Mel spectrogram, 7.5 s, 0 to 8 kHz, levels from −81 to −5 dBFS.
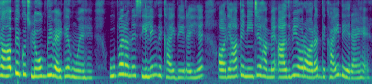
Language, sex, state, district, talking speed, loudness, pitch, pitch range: Hindi, female, Haryana, Rohtak, 215 wpm, -19 LUFS, 280 Hz, 255-310 Hz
